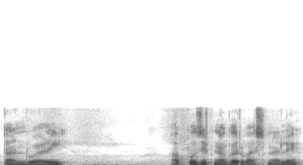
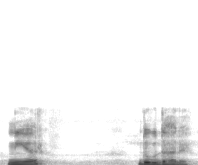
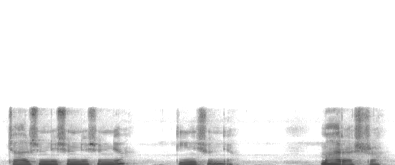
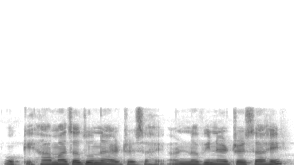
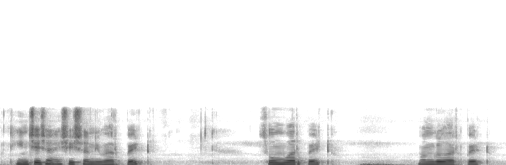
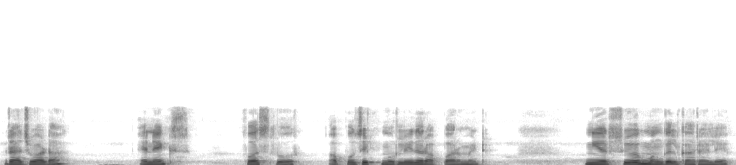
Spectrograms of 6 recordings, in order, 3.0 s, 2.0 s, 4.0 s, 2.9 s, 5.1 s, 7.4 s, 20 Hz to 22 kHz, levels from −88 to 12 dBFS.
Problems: background sounds at intervals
